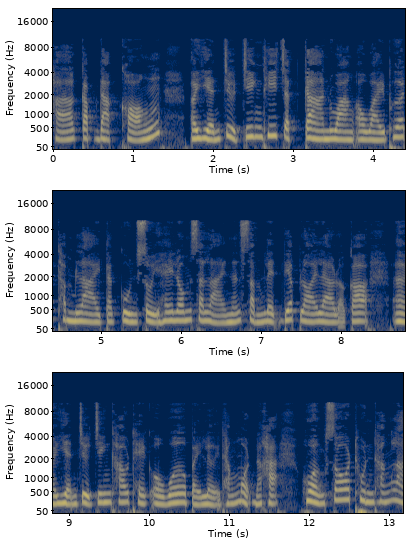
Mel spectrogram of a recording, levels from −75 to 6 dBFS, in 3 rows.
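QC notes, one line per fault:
Throughout: MP3 compression. Treble is cut at a fixed point and weak detail flickers frame to frame, giving a watery, swirly texture with metallic chirps, unlike a plain low-pass; the damage fits a starved bitrate around 40 kbps, likely MP3.
2.12–2.14 s and 2.35–2.38 s: pre-echo. Hiss about 13 to 14 dB above the surrounding floor smears 22 ms and 29 ms ahead of two sharp attacks, which sound softened. Because it comes before the attack, not after, it is not a click or noise burst.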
